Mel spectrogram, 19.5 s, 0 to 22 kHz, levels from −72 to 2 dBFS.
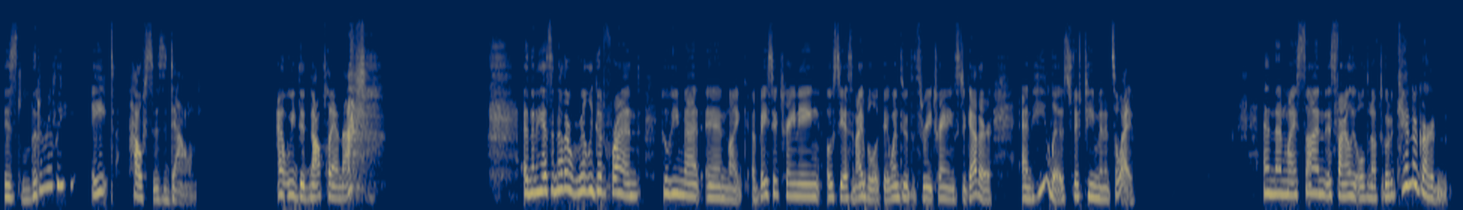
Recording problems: none

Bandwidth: 14.5 kHz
